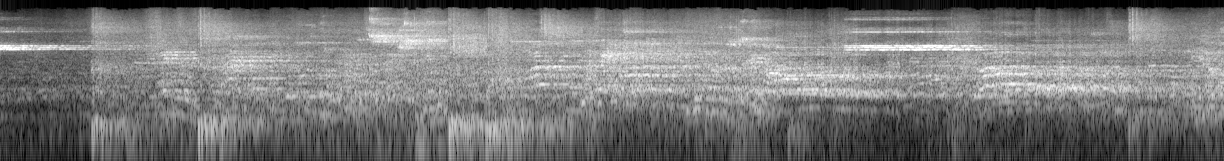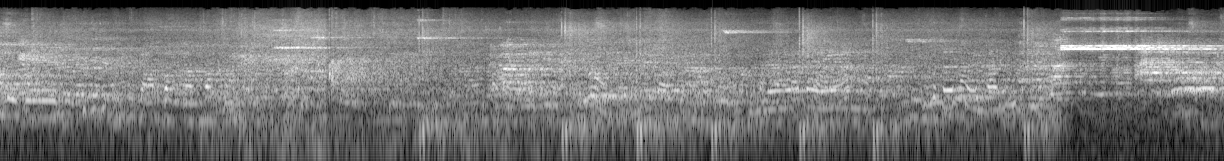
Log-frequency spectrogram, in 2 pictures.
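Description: A volleyball is struck hard with the hands.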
